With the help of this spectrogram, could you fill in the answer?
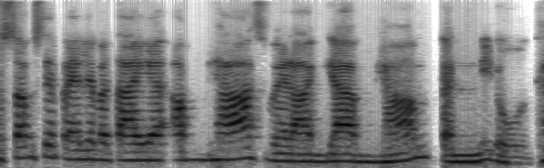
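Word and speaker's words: वैराग्याभ्याम्: सही सही अभी तक एक भी नहीं आया शुद्ध उच्चारण के साथ। अभ्यास वैराग्याभ्याम। हाँ तो वैराग्याभ्याम। वैराग्याभ्याम। अभ्यास वैराग्याभ्याम, वैराग्याभ्याम, यस। ध्यान, हाँ, अभ्यास वैराग्याभ्याम। देखिए बिंदी है, भ्याम, वहां ऊपर बिंदी है, ध्यान नहीं है।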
